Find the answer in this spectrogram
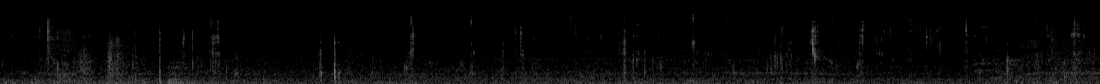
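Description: A child biting and chewing Spam musubi (rice, Spam and seaweed) close to a clip-on microphone: irregular small wet mouth clicks and smacks.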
